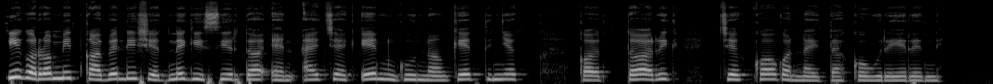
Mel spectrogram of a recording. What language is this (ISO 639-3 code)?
kln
